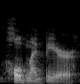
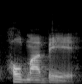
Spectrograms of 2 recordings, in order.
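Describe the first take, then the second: First: Lightly voiced Australian accent, "beer" said "beah". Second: Redone Australian take, "beer" said "bee" with no r; a corrected, slightly broader Australian "Hold my beer"; stronger Australian accent. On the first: Sheep farmer [name] answers the ecosystem, in a mild Australian accent. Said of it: "I just love the way Australians say beer". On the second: Retold or imitated. [name] retries his reply in an Australian accent. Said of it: "Oh, excuse me".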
